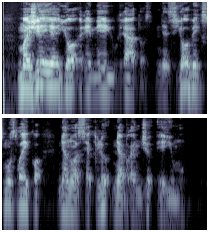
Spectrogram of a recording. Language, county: Lithuanian, Kaunas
